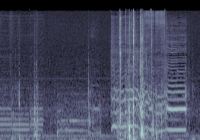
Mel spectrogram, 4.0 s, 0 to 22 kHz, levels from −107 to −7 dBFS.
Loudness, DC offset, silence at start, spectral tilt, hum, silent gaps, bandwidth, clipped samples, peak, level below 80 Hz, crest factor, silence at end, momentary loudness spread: -31 LUFS; under 0.1%; 0 s; -3 dB/octave; none; none; 17 kHz; under 0.1%; -4 dBFS; -54 dBFS; 32 dB; 0.1 s; 24 LU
